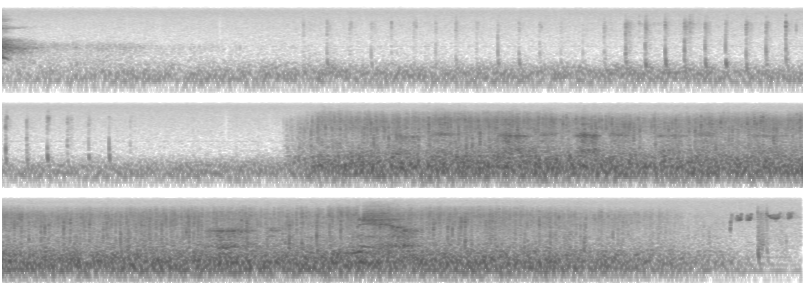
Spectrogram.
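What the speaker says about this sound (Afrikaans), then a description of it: "Ek sou nooit in my wildste drome kon dink dat so 'n ontploffing moontlik is nie." A big explosion in a Moomin cartoon, set off by petrol: a quieter stretch of low rumbling background gives way abruptly midway to a loud, sustained broadband roar that holds steady for over ten seconds before easing slightly at the end.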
